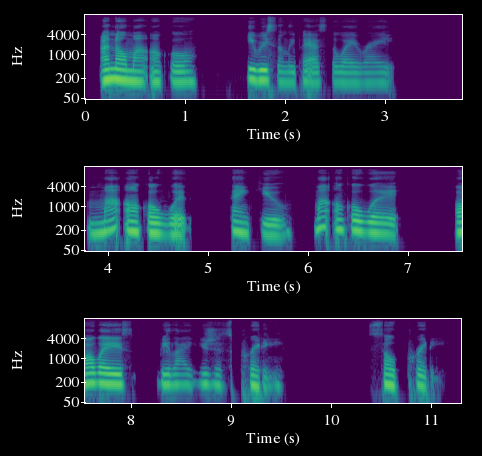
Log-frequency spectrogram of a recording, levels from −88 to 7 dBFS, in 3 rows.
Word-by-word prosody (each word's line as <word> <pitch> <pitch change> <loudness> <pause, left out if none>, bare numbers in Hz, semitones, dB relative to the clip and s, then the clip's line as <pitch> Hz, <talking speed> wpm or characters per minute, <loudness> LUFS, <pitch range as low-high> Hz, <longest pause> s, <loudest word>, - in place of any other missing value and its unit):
I 180 - +7
know 190 -1 +8
my 165 -2 +2
uncle 160 0 -3 0.5
he 190 - +4
recently 160 -4 +1
passed 145 +1 -6
away, 150 -1 -7
right, 150 0 -14 0.7
my 180 +7 0
uncle 175 -4 +4
would 155 - +1 0.4
Thank 175 -3 0
you. 145 0 -3 0.2
My 245 +4 +1
uncle 200 -2 +3
would 165 -4 +1 0.6
always 180 -1 +5 0.2
be 175 -1 -1
like, 175 -1 -7
"You're 180 -1 -5
just 165 -3 -10
pretty, 155 -1 -5 0.8
so 165 -4 0
pretty." 160 -4 -6
165 Hz, 135 wpm, -24 LUFS, 155-180 Hz, 0.8 s, know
